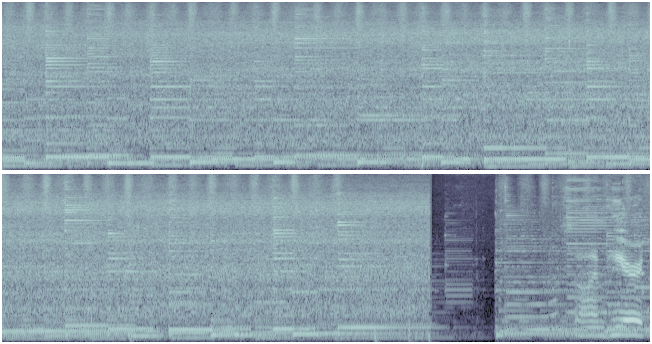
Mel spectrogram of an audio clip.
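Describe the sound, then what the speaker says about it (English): Kings Creek in Lassen National Park flowing steadily, a broad continuous rush of water close by, briefly cut off near the end before resuming. "Pretty little creek."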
